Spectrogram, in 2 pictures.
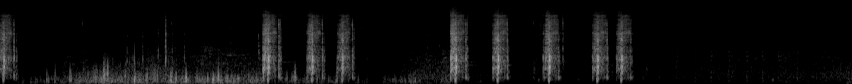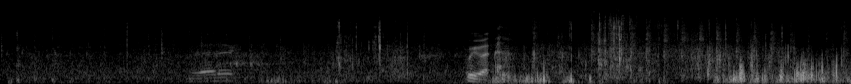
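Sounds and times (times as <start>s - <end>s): airsoft rifle shots: 0.0s - 0.2s, 2.6s - 3.6s, 4.5s - 6.4s.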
